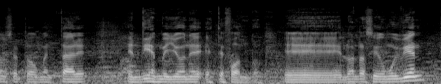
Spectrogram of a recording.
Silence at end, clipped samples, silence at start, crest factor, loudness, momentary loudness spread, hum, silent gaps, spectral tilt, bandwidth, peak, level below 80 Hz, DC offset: 0 s; under 0.1%; 0 s; 16 dB; -19 LUFS; 8 LU; none; none; -6.5 dB/octave; 15 kHz; -2 dBFS; -38 dBFS; under 0.1%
